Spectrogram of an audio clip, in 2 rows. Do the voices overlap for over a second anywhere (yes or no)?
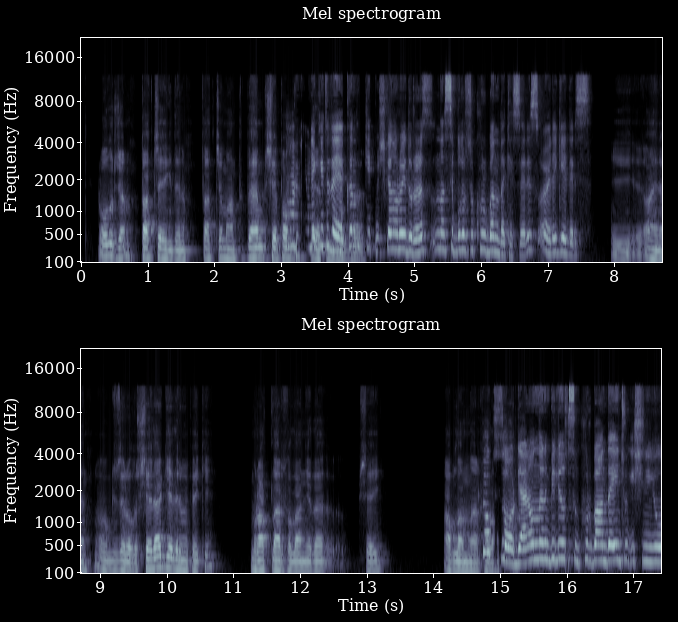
yes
